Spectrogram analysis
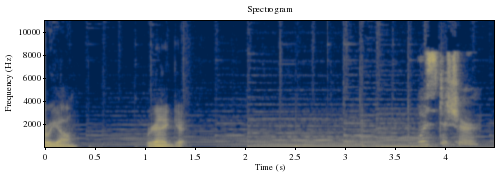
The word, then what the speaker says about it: Worcestershire: go we're gonna get worcestershire say that again worcestershire so you don't even say like the worst worcestershire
